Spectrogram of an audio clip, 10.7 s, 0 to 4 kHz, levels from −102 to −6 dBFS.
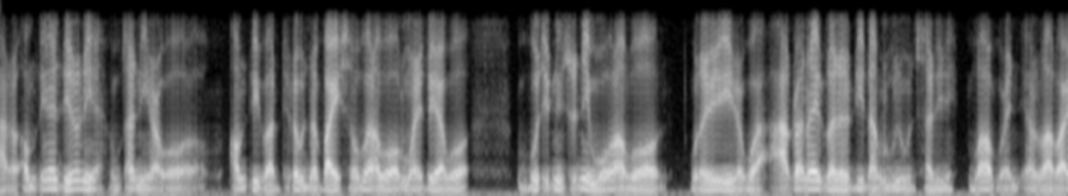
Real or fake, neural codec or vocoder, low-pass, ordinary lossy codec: fake; autoencoder, 22.05 kHz, a latent of 192 numbers a frame, VITS, trained on many speakers; 3.6 kHz; none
